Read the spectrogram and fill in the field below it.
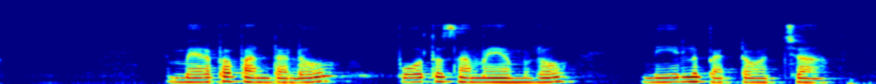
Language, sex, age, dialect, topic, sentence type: Telugu, male, 18-24, Utterandhra, agriculture, question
